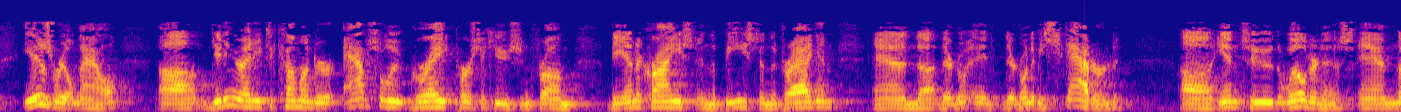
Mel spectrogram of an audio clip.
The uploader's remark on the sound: Ketha Heights Baptist Church ~ Live Broadcast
